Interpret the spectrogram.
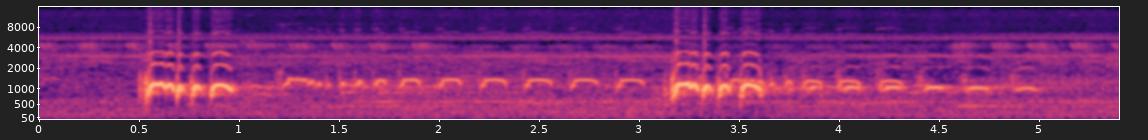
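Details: Perkutut lokal lure song meant to make rival zebra doves answer: two loud cooing bursts, each followed by a long run of quieter evenly spaced coos, over background hiss.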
